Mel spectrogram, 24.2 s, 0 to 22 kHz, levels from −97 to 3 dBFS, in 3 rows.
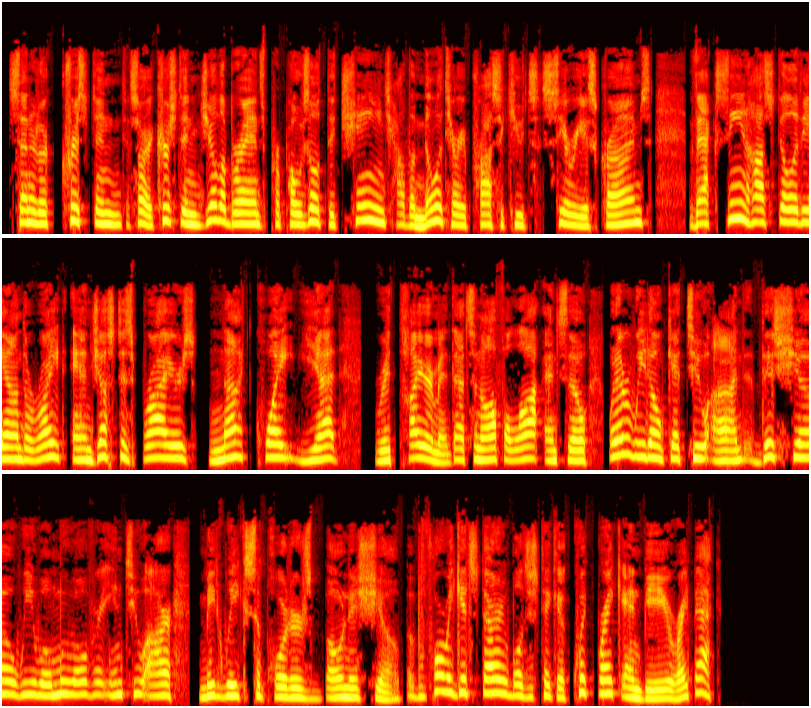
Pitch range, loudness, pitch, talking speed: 175-220 Hz, -19 LUFS, 195 Hz, 160 wpm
